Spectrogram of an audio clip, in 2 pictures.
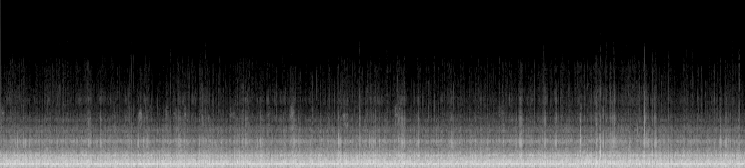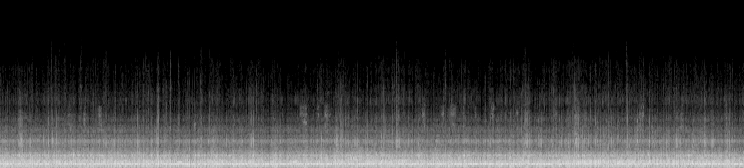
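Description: Steady rush of wind and tyre noise from a bicycle rolling along an asphalt road, picked up by a bike-mounted camera, with a constant drone that holds the same level throughout.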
